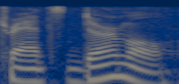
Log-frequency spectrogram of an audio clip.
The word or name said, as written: transdermal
